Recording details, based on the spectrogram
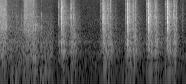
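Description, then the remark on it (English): Typewriter keys strike in a steady, moderately paced series of crisp clacks as a standardized test is typed on a refurbished typewriter named Erica, each stroke sharp, with brief mechanical rattles between strokes and no voices. “He adeptly rolls a piece of paper into Erica and conducts a standardized test.”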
